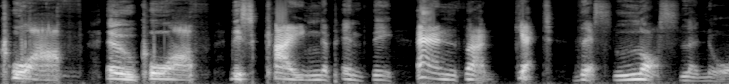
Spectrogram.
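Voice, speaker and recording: Someone speaks in a put-on character voice at middle pitch. The pace is very slow. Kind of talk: dramatic poetry reading. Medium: dub.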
